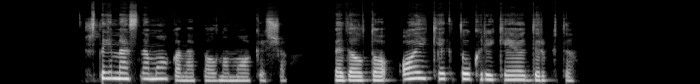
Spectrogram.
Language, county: Lithuanian, Vilnius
